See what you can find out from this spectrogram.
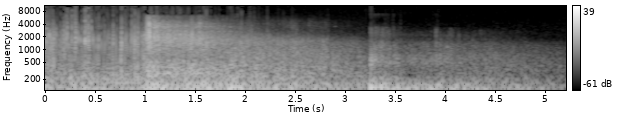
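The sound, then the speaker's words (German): A loud explosion boom erupts after a brief rumble, then rolls into a long, heavy low-frequency rumble, with a second thudding blast a couple of seconds later that slowly fades. No talking. “Und man sagt auch, dass man bis in Schwarzwald rein die Explosion gehört hätte.”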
